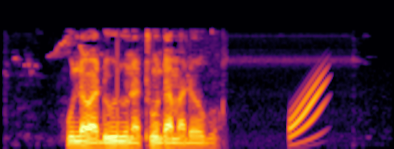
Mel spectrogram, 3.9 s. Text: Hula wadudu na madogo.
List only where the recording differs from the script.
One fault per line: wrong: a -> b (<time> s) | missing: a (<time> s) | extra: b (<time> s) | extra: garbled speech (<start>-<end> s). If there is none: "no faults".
extra: tunda (1.4 s)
